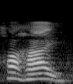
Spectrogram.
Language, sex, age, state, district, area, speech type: Assamese, female, 30-45, Assam, Kamrup Metropolitan, urban, read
